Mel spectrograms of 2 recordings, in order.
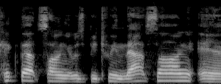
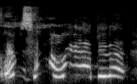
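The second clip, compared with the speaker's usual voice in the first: high and louder, mock-eager yes; eager crew voice; 7 dB louder, much faster than usual. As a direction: play the overexcited crew member jumping at the idea. Crew eager to give ticket.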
